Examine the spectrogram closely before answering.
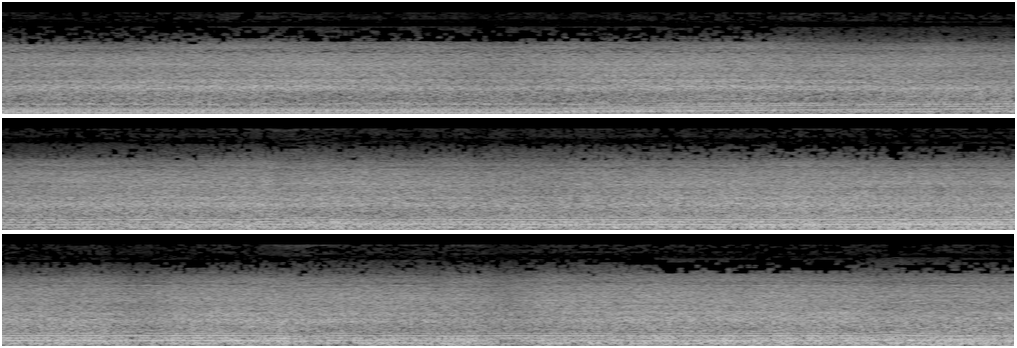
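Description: A jet engine hums and roars steadily, its whine rising in pitch early on.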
